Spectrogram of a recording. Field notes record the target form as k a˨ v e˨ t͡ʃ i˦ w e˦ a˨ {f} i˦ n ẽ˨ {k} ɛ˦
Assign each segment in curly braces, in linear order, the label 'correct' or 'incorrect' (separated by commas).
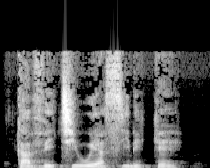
incorrect, correct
